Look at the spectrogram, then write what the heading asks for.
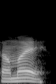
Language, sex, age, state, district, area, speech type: Hindi, male, 18-30, Uttar Pradesh, Prayagraj, rural, read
